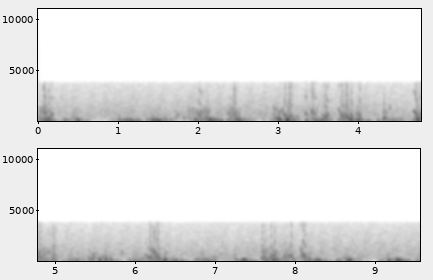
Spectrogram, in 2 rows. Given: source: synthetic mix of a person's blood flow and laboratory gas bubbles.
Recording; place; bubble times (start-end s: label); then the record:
Doppler ultrasound of blood flow; precordium
0.00-0.22 s: bubbles
1.38-1.51 s: bubbles
1.57-2.32 s: bubbles
2.34-2.54 s: bubbles
2.78-3.26 s: bubbles
3.30-4.08 s: bubbles
4.29-4.42 s: bubbles
4.66-5.05 s: bubbles
5.38-5.75 s: bubbles
5.81-5.85 s: bubbles
6.09-6.42 s: bubbles
7.56-8.23 s: bubbles
From the record:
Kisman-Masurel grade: 332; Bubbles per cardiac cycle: rolling drumbeat, 9 or more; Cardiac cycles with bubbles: 50 to 99%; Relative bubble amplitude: moderate (0.250 to 0.450); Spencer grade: 3 (all of the cardiac periods contain showers or single bubble signals, but not dominating or overriding the cardiac motion signals); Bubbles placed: anywhere in the cardiac cycle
